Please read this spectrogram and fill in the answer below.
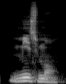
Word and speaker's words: mismo: А вот в испанском языке сонорный согласный тоже будет озвончать предыдущий звук, как в слове mismo, Есть еще один трюк для повышения сонорности.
